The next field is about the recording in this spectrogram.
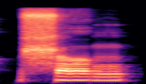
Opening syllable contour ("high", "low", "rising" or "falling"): high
